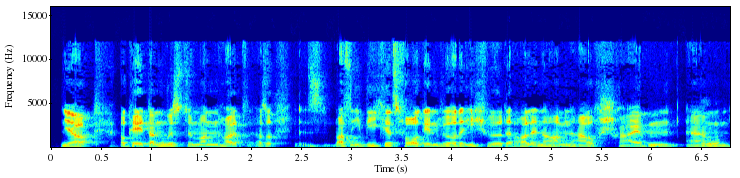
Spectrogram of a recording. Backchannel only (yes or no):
yes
